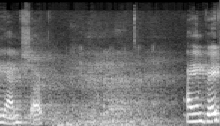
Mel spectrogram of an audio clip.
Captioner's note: audience laughing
